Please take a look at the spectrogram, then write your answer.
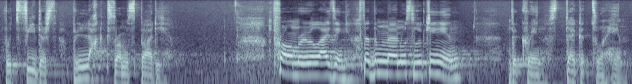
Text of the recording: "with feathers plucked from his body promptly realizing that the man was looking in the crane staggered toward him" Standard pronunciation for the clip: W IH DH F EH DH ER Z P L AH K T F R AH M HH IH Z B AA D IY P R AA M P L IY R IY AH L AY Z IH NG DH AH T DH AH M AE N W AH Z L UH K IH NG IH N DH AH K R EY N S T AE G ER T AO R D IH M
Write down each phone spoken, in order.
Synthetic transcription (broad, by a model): W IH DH F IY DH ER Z B L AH K T F R AH M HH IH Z B AA D IY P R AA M R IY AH L AY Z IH NG DH AH T DH AH M AE N W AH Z L UH K IH NG IH N DH AH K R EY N S T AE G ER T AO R IH M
